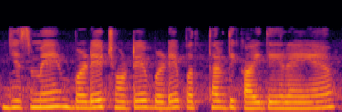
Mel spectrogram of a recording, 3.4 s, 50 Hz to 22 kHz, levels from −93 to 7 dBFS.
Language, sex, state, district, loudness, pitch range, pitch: Hindi, female, Uttar Pradesh, Shamli, -16 LUFS, 220-235 Hz, 230 Hz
